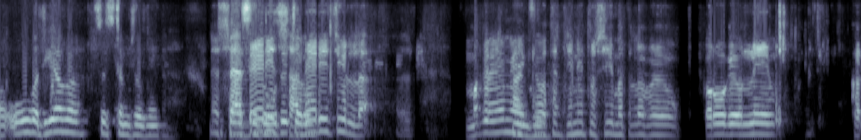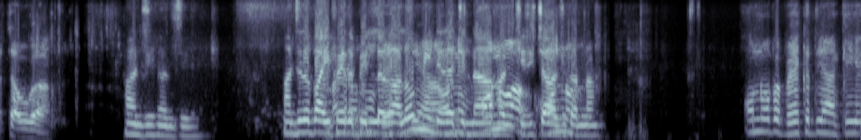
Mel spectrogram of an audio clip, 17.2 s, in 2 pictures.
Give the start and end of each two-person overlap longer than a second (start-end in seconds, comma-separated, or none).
11.9-14.4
